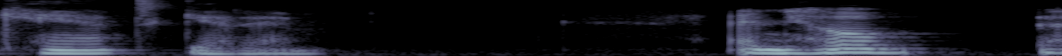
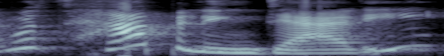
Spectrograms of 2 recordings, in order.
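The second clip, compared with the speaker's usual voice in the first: put-on high, loud alarmed child; cried out; 4 semitones higher, 9 dB louder than usual. A narrator's reading. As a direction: cry out to Daddy, bewildered. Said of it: "she cried".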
